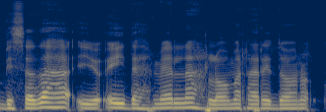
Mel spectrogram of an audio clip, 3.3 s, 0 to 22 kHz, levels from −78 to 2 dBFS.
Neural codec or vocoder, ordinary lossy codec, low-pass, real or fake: none; none; none; real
